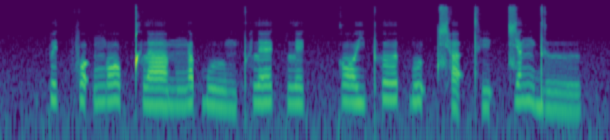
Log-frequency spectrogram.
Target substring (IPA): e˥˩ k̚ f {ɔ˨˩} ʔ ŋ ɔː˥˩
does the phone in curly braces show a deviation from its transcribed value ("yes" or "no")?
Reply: yes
